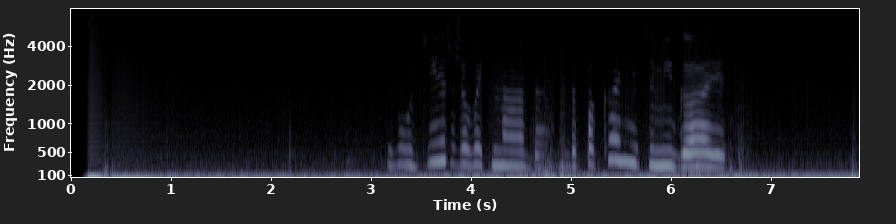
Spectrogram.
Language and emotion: Russian, sad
